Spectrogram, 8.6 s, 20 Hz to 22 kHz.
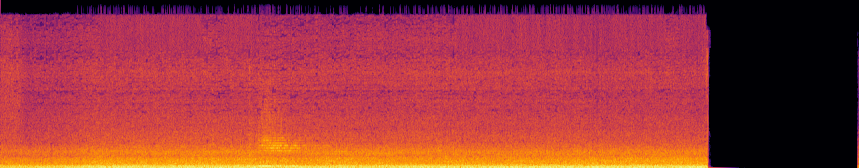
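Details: Ford Expedition after repair of a P0306 cylinder 6 misfire caused by a carboned spark plug, plug replaced and codes cleared: smooth, even petrol idle with a steady low hum and no stumble.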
